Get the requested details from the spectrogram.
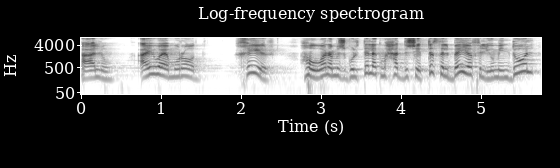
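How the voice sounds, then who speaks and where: Woman storyteller lowering her voice for a gruff young Egyptian man: commanding, quick to anger, storybook drama. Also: lively intonation. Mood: angry. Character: tough young Upper Egyptian man, hot-tempered.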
